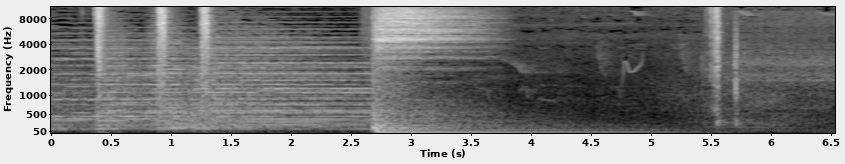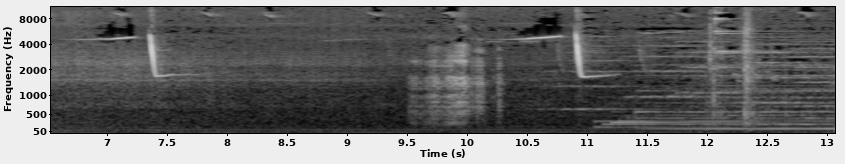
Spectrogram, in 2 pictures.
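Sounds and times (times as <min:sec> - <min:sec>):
orchestral hit: 0:02.6 - 0:03.9
rising bird chirp: 0:03.5 - 0:13.0
clicks: 0:05.4 - 0:06.3.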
